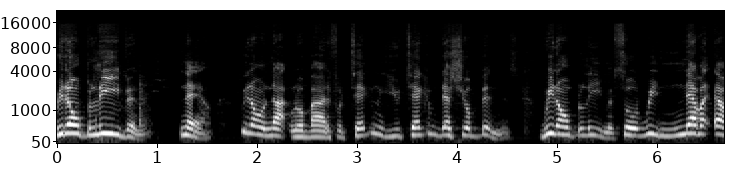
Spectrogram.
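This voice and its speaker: Talking at a fairly quick pace, a man with a high pitch and lively intonation comes through on a very clean recording with a silent background. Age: 60s. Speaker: sports talk panelist. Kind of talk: heated debate. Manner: animated.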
